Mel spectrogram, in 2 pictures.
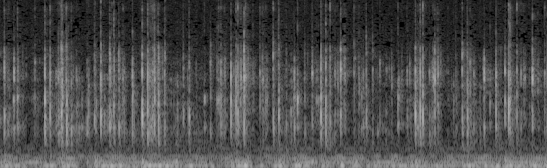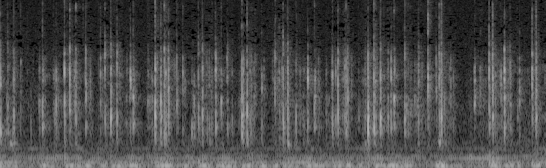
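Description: Fingertips rapidly tap and type on a full-size black plastic computer keyboard with hollow keycaps. A dense, continuous stream of short, crisp plastic clicks with a bright edge runs over a steady low hum.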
